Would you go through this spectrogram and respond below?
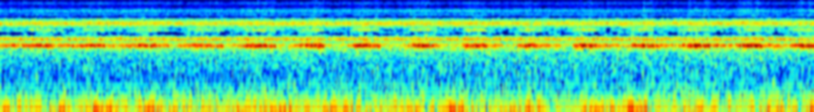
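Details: Repeated shrill cricket chirps, each a short high pulse arriving roughly every half second in an even rhythm, over a constant background hiss of insect sound.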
